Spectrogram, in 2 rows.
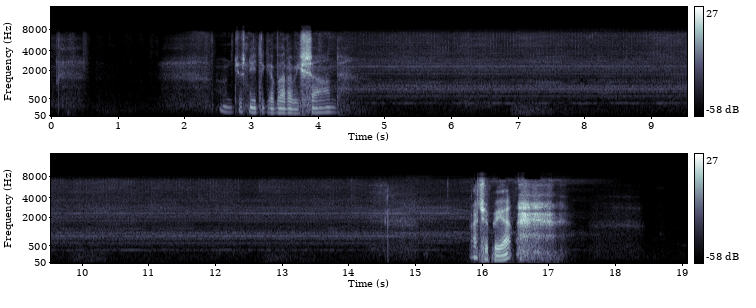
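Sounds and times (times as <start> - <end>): thin high whine: 2.2 - 18.1
faint hum and hiss: 15.8 - 19.0.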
